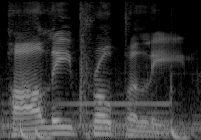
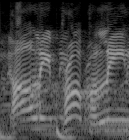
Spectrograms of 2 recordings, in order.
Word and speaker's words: polypropylene: with this uh the sentence how do you pronounce it again polypropylene polypropylene got it using a polypropylene drinking apparatus is provided for us to use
